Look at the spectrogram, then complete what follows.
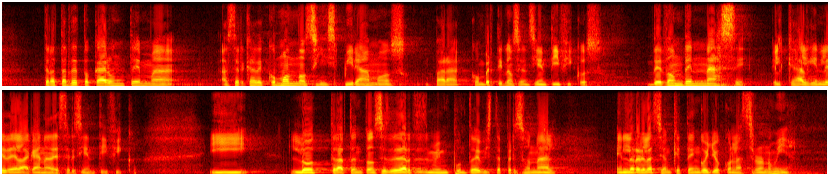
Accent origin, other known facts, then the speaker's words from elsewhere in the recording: Mexico City, Mexico; Yo siendo nací en el Distrito Federal, en lo que es la Ciudad de México, y entonces a mí las estrellas era algo que veía yo en la televisión cuando era muy pequeño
